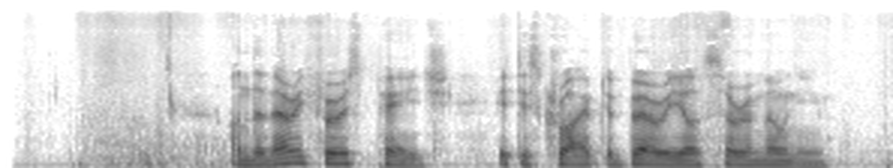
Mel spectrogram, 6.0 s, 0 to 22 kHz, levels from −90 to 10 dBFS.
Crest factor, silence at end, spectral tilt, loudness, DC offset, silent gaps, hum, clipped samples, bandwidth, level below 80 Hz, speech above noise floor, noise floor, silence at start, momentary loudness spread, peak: 18 dB; 0 s; -7.5 dB/octave; -26 LUFS; under 0.1%; none; none; under 0.1%; 16 kHz; -52 dBFS; 30 dB; -55 dBFS; 0.5 s; 21 LU; -8 dBFS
